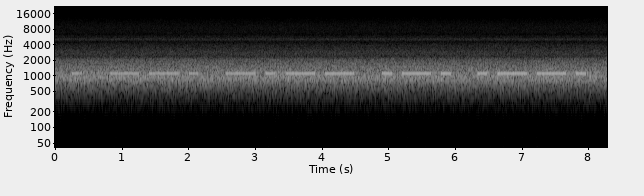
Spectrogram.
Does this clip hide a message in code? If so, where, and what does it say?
Yes: Morse code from 0.2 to 8.0 s, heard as a keyed tone, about 8 wpm, 1110 Hz, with heavy radio static and a narrow filter. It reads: EGYRP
